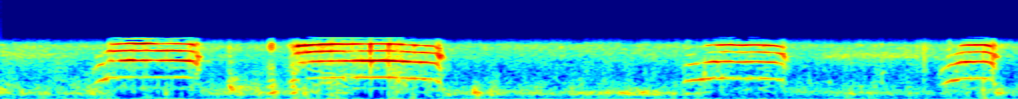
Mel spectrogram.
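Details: Newborn goat kids just born to a farm nanny goat, with a mother goat nearby: four high, tonal, wavering bleats, the second one drawn out, separated by short pauses and light rustling.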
